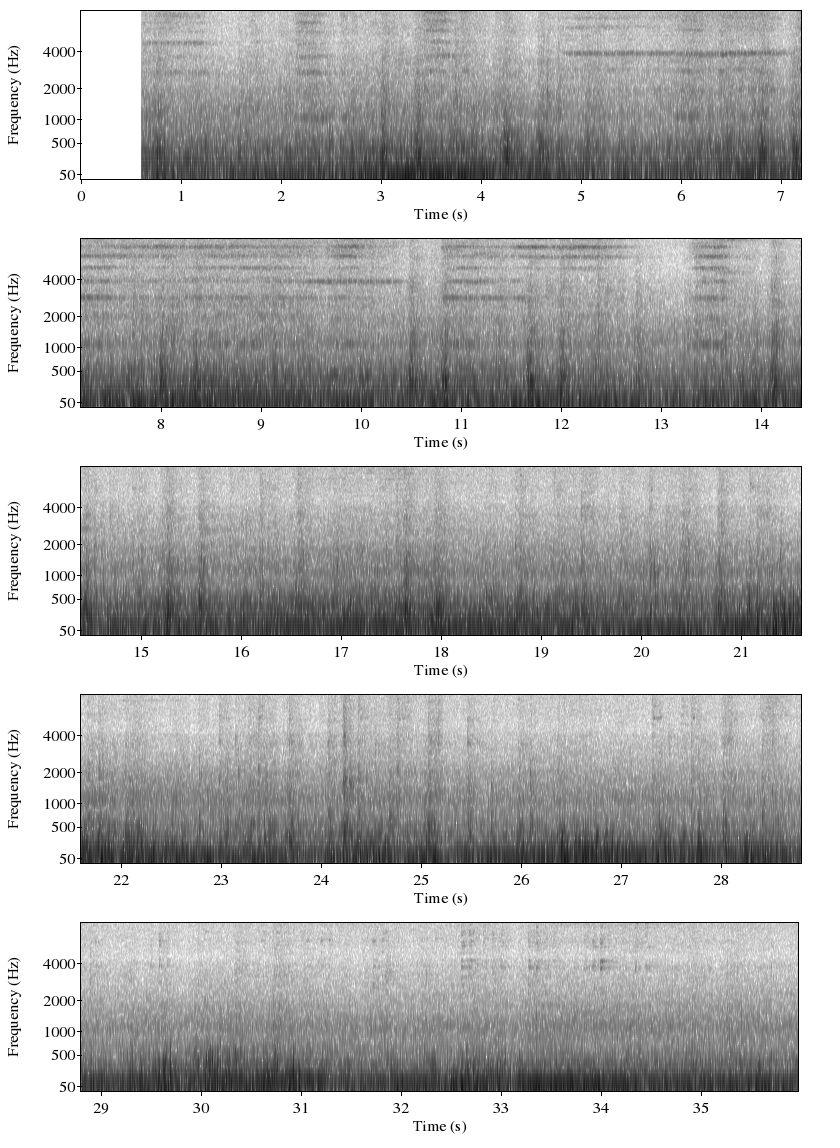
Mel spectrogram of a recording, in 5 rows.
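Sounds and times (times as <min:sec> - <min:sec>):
train wheels squealing: 0:00.6 - 0:14.2
heavy train rumble: 0:00.6 - 0:35.9
wheels clicking over rail joints: 0:00.6 - 0:35.9.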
